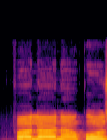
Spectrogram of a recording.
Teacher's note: Nun tasdid bacanya dengung gunah musyaddada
